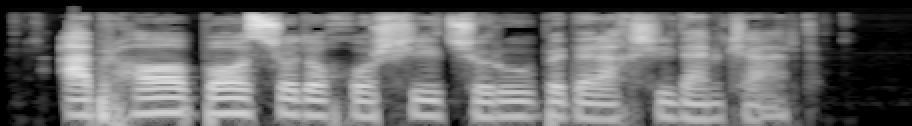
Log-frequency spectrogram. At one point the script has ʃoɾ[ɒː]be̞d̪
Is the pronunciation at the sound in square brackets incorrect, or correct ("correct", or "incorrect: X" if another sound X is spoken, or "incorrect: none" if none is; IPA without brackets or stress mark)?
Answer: incorrect: uː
